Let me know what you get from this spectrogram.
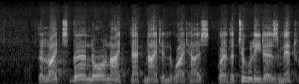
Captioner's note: none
